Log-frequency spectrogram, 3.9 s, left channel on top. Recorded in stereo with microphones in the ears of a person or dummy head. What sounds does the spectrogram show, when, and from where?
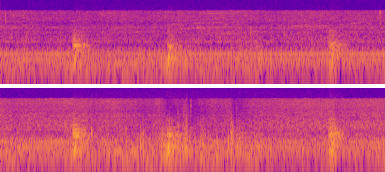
0.7 s footsteps: 40° right (ahead or behind), 1.9 m; by 3.4 s 60° right (ahead or behind), 4 m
